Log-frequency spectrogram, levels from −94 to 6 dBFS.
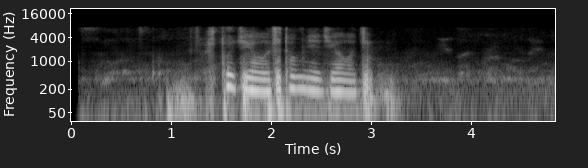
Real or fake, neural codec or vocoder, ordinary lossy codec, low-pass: fake; codec, 24 kHz, 1.2 kbps, DualCodec; Opus, 24 kbps; 7.2 kHz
